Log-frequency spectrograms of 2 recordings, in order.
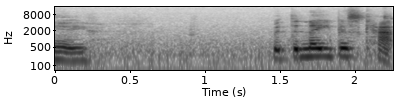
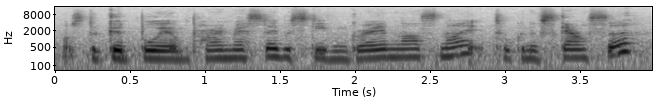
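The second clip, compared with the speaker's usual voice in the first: ordinary delivery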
